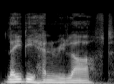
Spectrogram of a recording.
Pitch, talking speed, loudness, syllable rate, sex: 100 Hz, 155 wpm, -15 LUFS, 5.9 syllables/s, male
